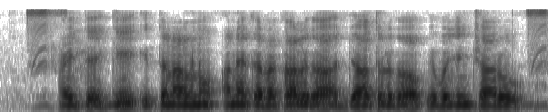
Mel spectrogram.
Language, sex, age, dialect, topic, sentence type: Telugu, male, 46-50, Telangana, agriculture, statement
